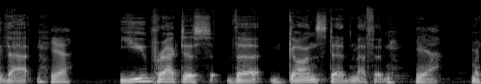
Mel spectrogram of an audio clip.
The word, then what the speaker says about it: Gonstead: So, me knowing only that, yeah, you practice the Gonstead method. Yeah. Am I pronouncing that right?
